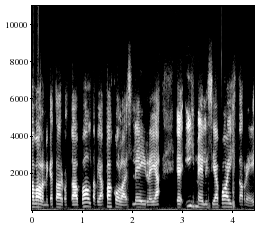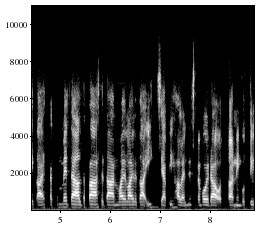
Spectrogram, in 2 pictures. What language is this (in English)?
Finnish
